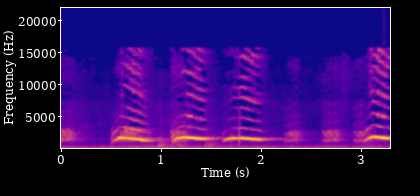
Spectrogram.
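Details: Black-throated laughingthrush kept in a cage, singing to prompt young captive birds into song: four drawn-out whistles with a slight arch, repeated about every half second, with faint short chirps between them.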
